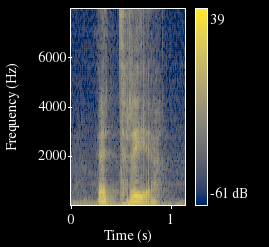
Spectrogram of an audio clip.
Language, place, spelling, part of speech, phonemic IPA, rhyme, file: Swedish, Gotland, trä, noun / verb, /trɛː/, -ɛː, Sv-trä.ogg
- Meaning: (noun) 1. wood (the material making up the trunk and the branches of a tree) 2. a tree 3. short for slagträ (“a bat”); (verb) to thread (pearls on a string)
